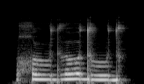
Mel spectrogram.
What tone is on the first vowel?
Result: low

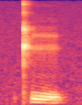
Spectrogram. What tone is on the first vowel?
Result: low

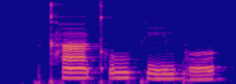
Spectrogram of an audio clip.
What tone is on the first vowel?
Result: high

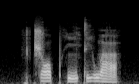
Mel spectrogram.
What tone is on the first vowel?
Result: high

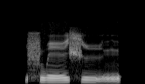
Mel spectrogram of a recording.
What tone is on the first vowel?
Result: rising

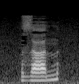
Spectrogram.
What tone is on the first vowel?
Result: rising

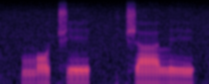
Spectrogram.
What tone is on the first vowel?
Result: low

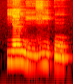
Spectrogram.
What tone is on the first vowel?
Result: high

